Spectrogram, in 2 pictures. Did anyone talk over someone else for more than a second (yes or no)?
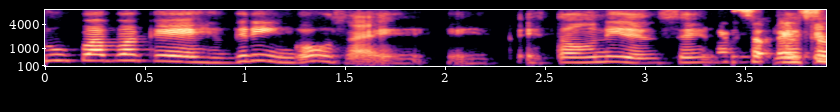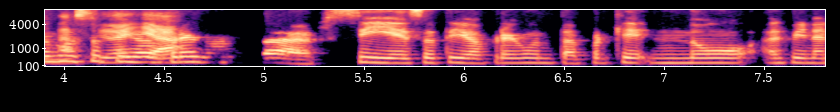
yes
